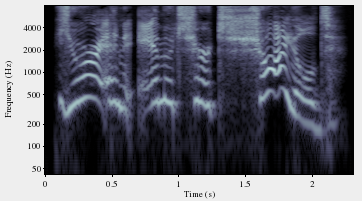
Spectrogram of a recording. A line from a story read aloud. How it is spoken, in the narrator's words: she shouted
